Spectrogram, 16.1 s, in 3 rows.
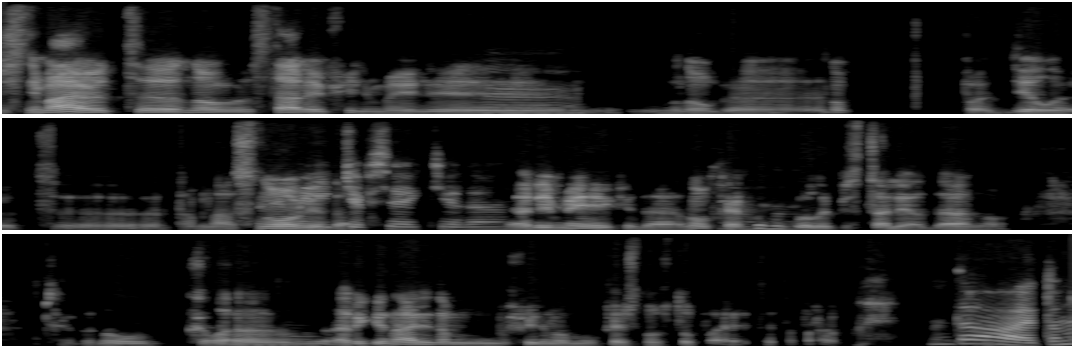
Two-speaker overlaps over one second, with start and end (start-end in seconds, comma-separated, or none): none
